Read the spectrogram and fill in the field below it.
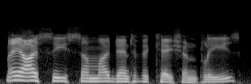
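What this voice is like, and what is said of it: Distinctive Australian accent. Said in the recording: “he said with a distinctive Australian accent”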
